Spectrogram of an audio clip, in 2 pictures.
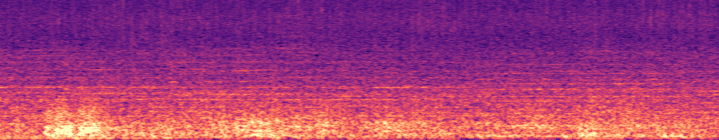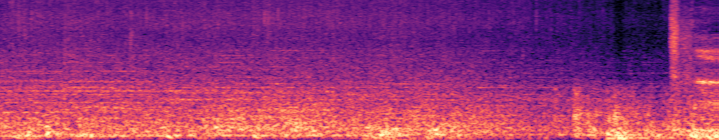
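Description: Heavy rain pouring steadily in a thunderstorm, with a low rumble of thunder about half a second in. The rain noise drops away near the end, followed by a few sharp clicks.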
